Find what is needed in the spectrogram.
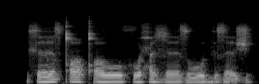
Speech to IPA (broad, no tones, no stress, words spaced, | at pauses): xɛːzqʼoː qʼoː xoħɛ ɮɛːzoːbʲoz ɛʒ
